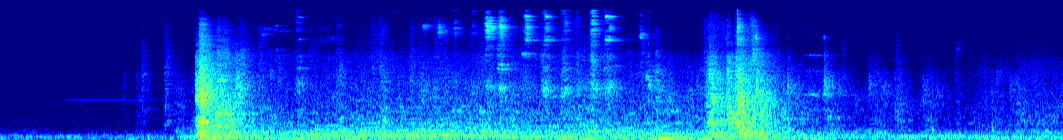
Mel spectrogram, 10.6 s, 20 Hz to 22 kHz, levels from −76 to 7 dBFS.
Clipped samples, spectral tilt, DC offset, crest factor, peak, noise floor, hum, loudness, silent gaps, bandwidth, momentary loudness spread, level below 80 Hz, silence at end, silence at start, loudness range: under 0.1%; -4 dB/octave; under 0.1%; 24 dB; -10 dBFS; -52 dBFS; none; -31 LUFS; none; 16.5 kHz; 19 LU; -44 dBFS; 0 s; 0 s; 3 LU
